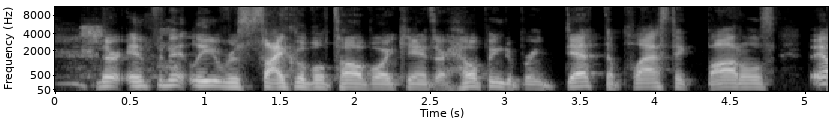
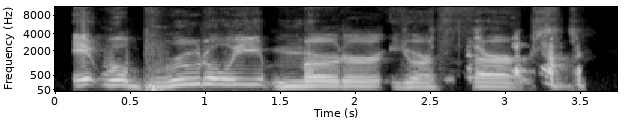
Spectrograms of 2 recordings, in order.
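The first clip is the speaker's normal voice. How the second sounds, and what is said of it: Imitates another person's voice. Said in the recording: “put on my good Kent voice”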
